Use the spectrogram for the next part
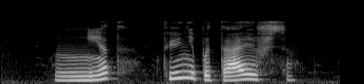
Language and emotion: Russian, neutral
